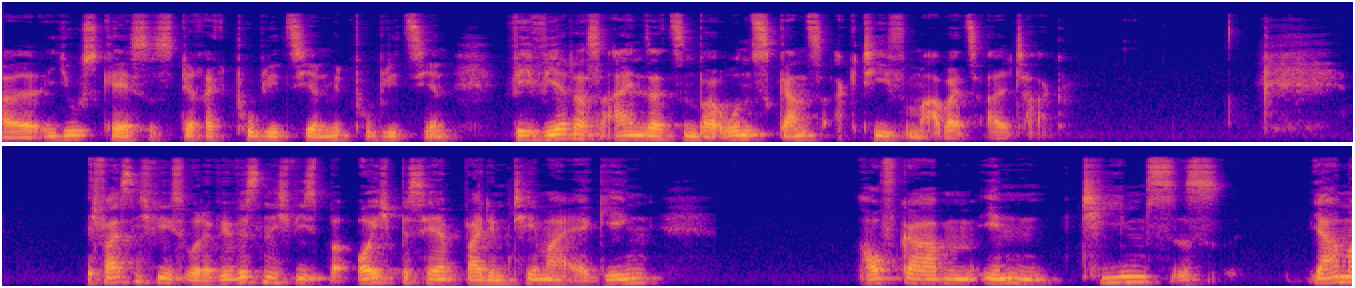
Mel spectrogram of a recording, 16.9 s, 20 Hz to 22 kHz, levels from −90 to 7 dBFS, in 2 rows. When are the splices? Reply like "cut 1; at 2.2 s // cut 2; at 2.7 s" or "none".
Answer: none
